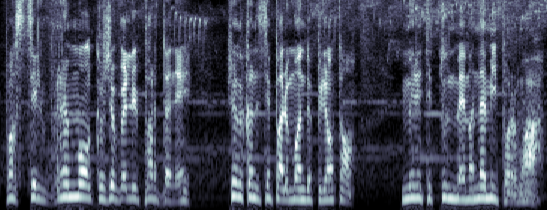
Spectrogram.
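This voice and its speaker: Man as an earnest, loyal adventuring brute, highish voice. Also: moderate pace, gravelly, soft background music. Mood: indignant. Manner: earnest, formal phrasing. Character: loyal, vengeful male brute of an adventuring band. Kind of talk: scripted amateur audio drama.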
